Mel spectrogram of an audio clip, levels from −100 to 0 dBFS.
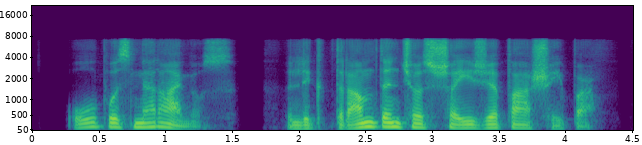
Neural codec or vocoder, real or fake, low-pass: codec, 16 kHz, 0.3 kbps, FocalCodec; fake; 7.2 kHz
